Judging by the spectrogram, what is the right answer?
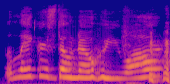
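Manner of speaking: disbelieving, outraged screaming. Retelling a dad's reaction to postponing treatment: imitating a dad screaming. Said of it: "he's screaming".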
